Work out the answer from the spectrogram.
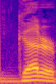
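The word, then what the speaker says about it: Ghadar: There was a gutter party, pronounced just like the gutter on your house.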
